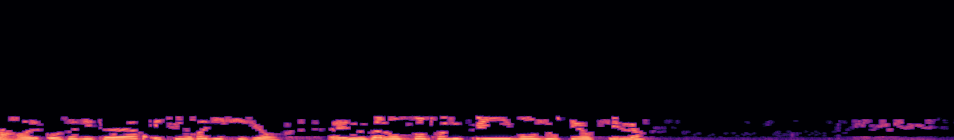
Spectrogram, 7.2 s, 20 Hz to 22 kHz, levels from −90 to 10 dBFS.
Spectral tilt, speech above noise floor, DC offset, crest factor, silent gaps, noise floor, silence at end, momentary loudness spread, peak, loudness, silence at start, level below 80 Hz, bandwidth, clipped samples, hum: -11 dB/octave; 52 dB; under 0.1%; 14 dB; none; -64 dBFS; 2.3 s; 7 LU; 0 dBFS; -12 LUFS; 0 s; -54 dBFS; 3.9 kHz; under 0.1%; none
